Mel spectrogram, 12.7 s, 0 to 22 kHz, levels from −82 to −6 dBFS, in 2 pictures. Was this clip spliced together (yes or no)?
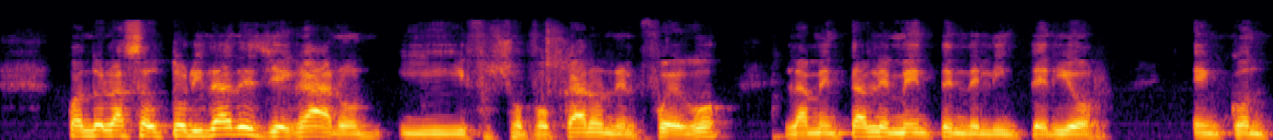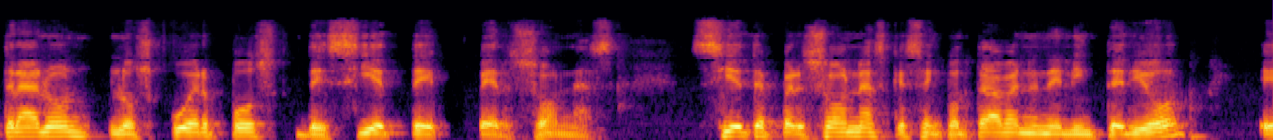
no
